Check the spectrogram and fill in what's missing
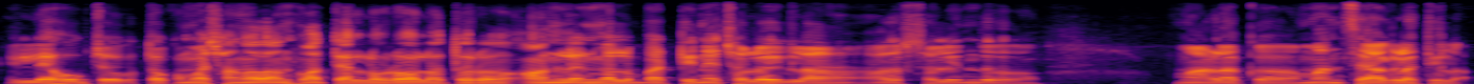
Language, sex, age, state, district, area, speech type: Kannada, male, 18-30, Karnataka, Bidar, urban, spontaneous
